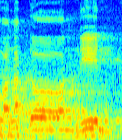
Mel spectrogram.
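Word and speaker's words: ولا الضالين: Jadi waladdall. Nah, itu kadang-kadang ditahan karena situ tasdid. Misalkan waladdallin.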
